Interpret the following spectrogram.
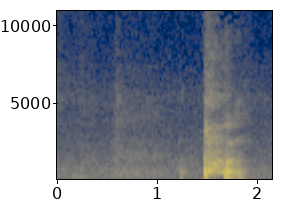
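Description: A man coughs once, a short cough in two quick bursts, about one and a half seconds in, over a faint steady background hiss.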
